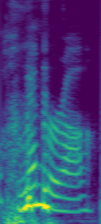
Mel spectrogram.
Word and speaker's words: Remembrall: Remembrall.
